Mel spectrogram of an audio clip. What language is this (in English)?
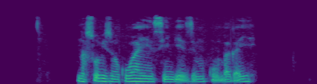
Ganda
